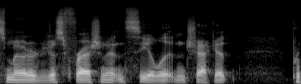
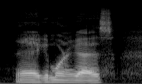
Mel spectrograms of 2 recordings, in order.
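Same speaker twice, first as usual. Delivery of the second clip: drowsy, half-awake sleepy voice. Greeting viewers early in the morning, half awake. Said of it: "if I sound like I'm half awake".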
